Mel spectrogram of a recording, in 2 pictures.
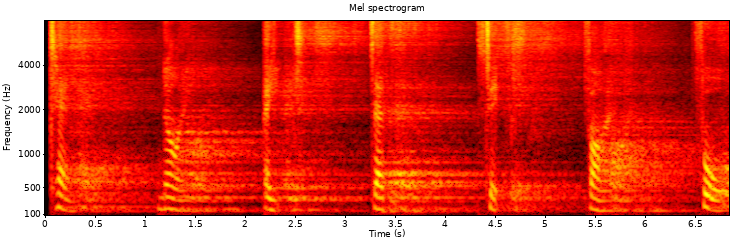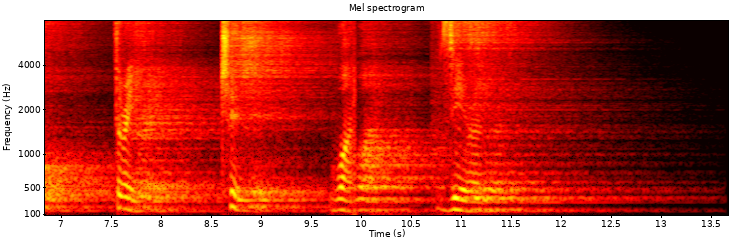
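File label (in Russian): обратный отсчет в материалах научной фантастики женский голос 10 0; Звуки обратного отсчета от 10 до 0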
